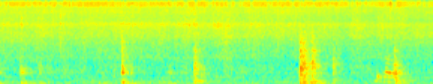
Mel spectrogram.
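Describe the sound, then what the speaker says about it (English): Pimento seeds being stirred and dry-sautéed in a pot with no oil, a few scraping stir strokes at irregular intervals over a soft steady sizzle, close and fairly quiet. "We're gonna put these in the pot, being pot. No oil is needed, no oil necessary. Kind of saute it a bit."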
